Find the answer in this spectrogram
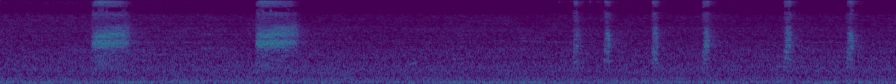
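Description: A squirrel gives two harsh, raspy calls, then a run of short, sharp clicking notes over steady rumbling noise.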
